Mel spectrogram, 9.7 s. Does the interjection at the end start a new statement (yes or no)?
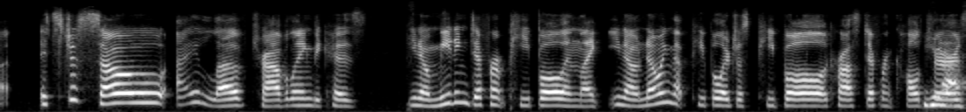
no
